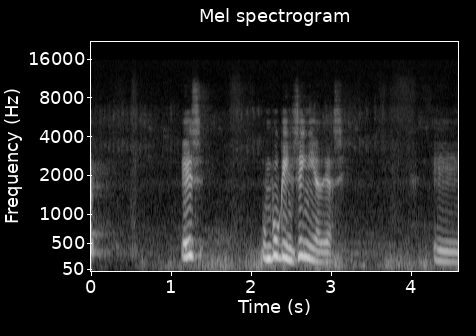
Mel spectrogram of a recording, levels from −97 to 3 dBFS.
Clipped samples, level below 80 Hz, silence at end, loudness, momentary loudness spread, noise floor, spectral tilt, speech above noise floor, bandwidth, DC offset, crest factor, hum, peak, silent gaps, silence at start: under 0.1%; -62 dBFS; 0 s; -26 LUFS; 18 LU; -59 dBFS; -6.5 dB/octave; 34 dB; 10 kHz; under 0.1%; 18 dB; none; -12 dBFS; none; 0 s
